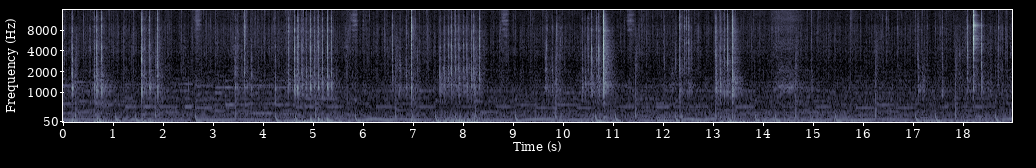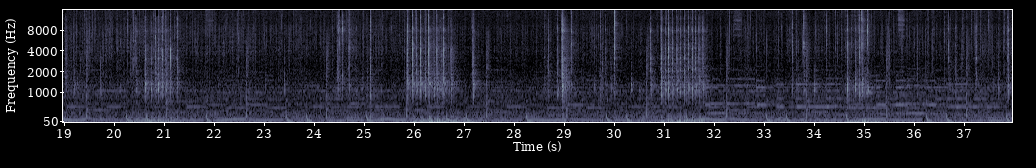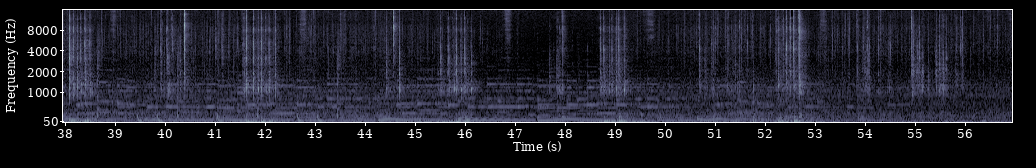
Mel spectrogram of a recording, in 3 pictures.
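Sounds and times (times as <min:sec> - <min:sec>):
typing on mechanical keyboard: 0:00.0 - 0:05.6, 0:06.5 - 0:08.6, 0:09.6 - 0:11.2, 0:12.0 - 0:13.8, 0:16.4 - 0:22.0, 0:22.7 - 0:46.4, 0:47.7 - 0:49.9, 0:50.7 - 0:56.6
background music: 0:00.0 - 0:56.9.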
